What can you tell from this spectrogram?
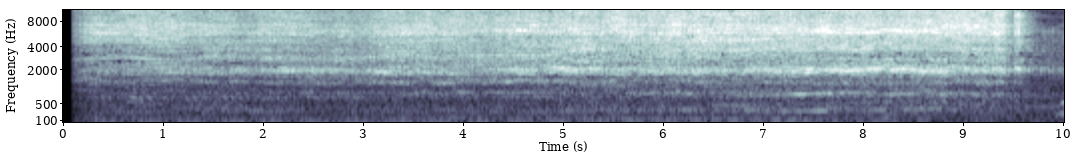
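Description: Power cutting tool cutting through steel reinforcing rod (rebar), a steady high-pitched grinding that stops abruptly near the end.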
